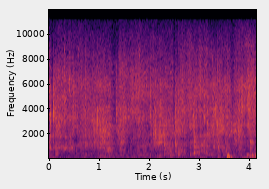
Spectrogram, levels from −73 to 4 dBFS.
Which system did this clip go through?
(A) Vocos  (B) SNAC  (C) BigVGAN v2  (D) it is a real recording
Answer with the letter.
B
